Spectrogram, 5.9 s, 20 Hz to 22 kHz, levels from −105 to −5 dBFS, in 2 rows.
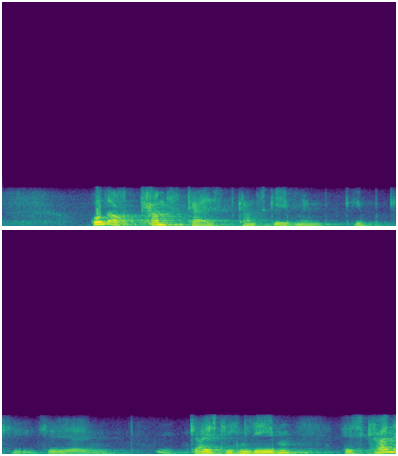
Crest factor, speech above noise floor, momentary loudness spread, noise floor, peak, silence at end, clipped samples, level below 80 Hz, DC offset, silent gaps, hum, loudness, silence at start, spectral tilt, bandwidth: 20 dB; 32 dB; 23 LU; -51 dBFS; 0 dBFS; 0 s; under 0.1%; -58 dBFS; under 0.1%; none; none; -19 LUFS; 0.65 s; -12.5 dB/octave; 4 kHz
